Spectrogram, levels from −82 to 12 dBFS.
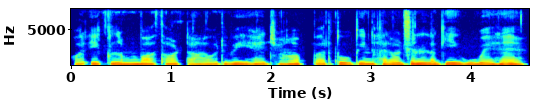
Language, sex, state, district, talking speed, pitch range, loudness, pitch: Hindi, female, Jharkhand, Deoghar, 195 wpm, 210-225 Hz, -13 LUFS, 220 Hz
